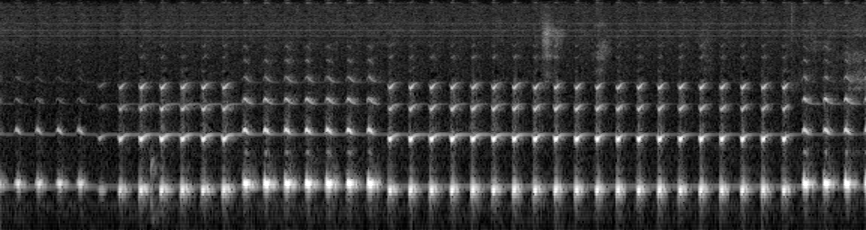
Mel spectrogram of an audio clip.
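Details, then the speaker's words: Minelab GP Extreme metal detector on the bench with an intermittent fault: no audio, or an alien-like sound, triggered by touching the boards. A steady mid-pitched beep pulses about three times a second on its own: unstable, oscillating audio with the cause not yet found. "It's working, but it's not working. We've got audio, and it's getting this."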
